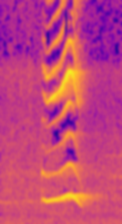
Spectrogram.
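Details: Asian koel perched on a boundary wall, giving a single loud whistled note that rises gently over half a second and then drops at the end, with strong overtones above a quiet background.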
